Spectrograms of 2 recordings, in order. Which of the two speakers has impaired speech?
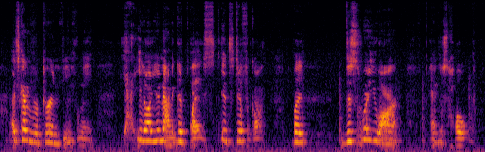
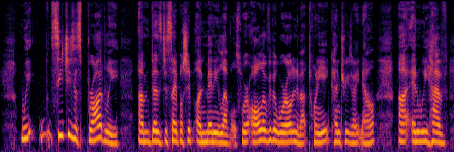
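The first: cerebral palsy; from birth, brain damage, limbs affected, power wheelchair; voice affected.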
